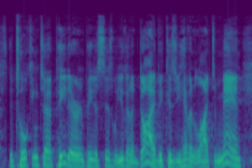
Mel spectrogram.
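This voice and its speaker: Recorded very cleanly against a silent background, a man with a New Zealand accent speaks in a fairly high pitch with ordinary pitch variation. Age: 40s. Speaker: pastor. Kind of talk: sermon. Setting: church with congregation.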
